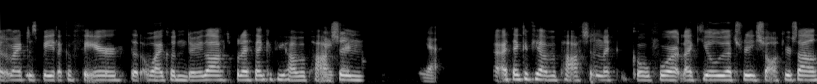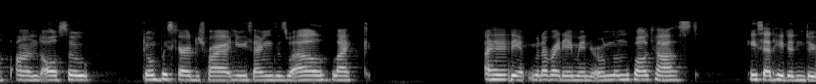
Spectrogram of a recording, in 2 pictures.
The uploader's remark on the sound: Apologies if the audio is a bit rocky- the Zoom audio is not it.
